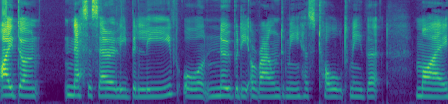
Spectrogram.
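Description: On a very clean recording with a silent background, a woman talks at a very slow pace in a fairly low pitch. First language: not English. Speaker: podcast co-host. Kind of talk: casual chat; scripted intro.

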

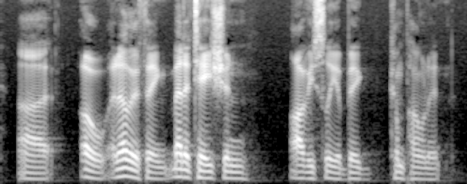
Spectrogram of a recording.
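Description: A man with a fairly low pitch and ordinary pitch variation talks at a fairly slow pace. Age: 50s. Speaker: podcast host. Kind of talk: casual monologue. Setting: studio.

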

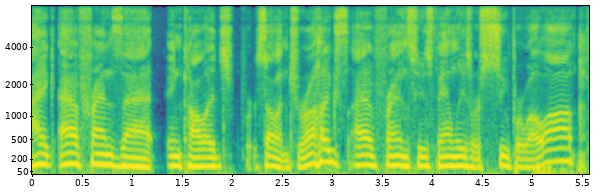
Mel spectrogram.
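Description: With an American accent, a man talks at a moderate pace with hardly any pauses. He has an unremarkable speaking voice at a medium pitch, with ordinary pitch variation. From US West Coast, San Jose, California. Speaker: entrepreneur. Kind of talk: casual chat.

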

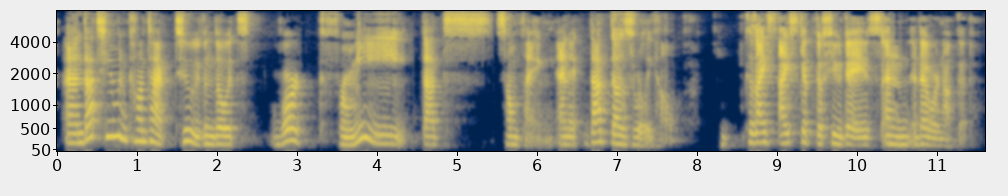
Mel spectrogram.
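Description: At a fairly slow pace, a woman with an ordinary speaking voice talks at a medium pitch and ordinary pitch variation, her loudness swinging widely. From New York City (Queens), immigrant as a child. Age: 30s. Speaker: designer. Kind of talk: casual chat.

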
